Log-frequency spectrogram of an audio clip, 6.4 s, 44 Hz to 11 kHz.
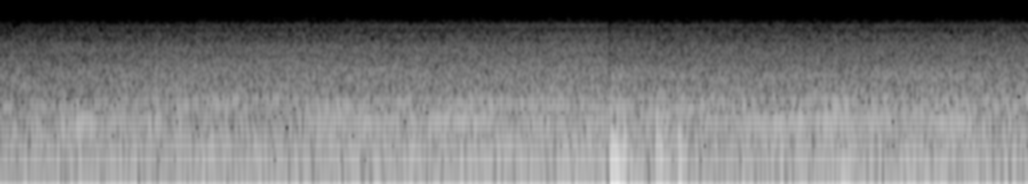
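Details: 2015 Chevrolet half-ton pickup idling with a dead miss on cylinder two, an uneven chugging rumble; plugs, wires, coil and injector already replaced elsewhere, relative compression test traced it to a worn valve lifter and camshaft.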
